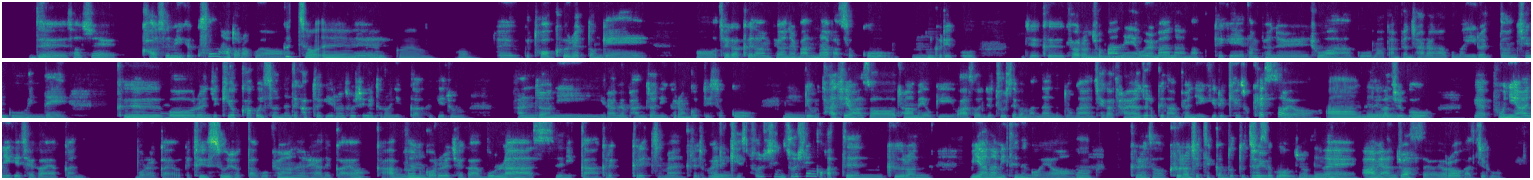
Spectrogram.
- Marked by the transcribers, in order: mechanical hum; tapping; distorted speech; gasp; static; other background noise
- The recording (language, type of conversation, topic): Korean, advice, 중요한 생활 변화로 힘든 사람을 정서적으로 어떻게 도와줄 수 있을까요?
